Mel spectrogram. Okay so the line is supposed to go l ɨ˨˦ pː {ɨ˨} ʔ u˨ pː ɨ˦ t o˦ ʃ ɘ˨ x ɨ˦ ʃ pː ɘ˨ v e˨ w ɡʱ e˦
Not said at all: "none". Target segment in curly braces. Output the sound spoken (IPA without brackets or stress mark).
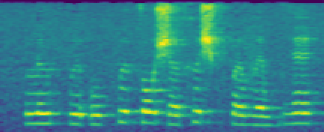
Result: ɨ˨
